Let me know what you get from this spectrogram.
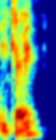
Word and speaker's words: Galek: So if you haven't read this article already, check out by Ed Weiss, Christine with a K, Kristine, Gaelic. Did I say that right? Yep. Galek.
